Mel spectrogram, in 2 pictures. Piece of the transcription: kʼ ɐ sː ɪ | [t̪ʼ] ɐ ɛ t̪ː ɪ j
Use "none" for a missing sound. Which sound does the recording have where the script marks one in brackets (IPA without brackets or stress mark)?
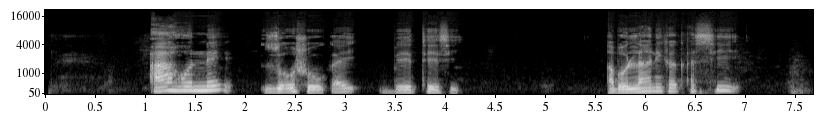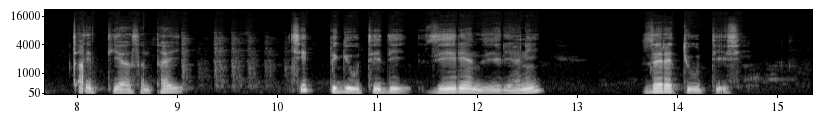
t̪ʼ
